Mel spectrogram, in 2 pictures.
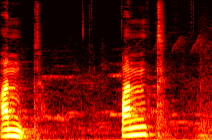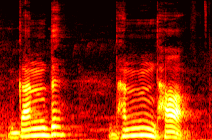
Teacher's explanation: ता वर्ग में कौन कौन से अक्षर आते हैं, ता आता है, था आता है, दा आता है, धा आता है। जहाँ पर भी ये चार अक्षर अंग की बिंदी के बाद यानी अनुस्वार के बाद आएंगे तो वहाँ आवाज़ देगी ये नै का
